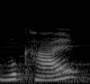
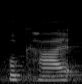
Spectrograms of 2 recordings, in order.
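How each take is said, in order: The two takes are said the same way.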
